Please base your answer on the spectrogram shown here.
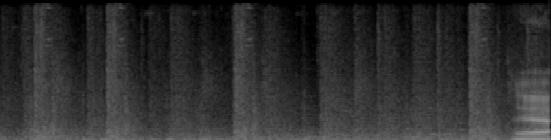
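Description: Repeated pistol shots in the Freeman Guerrilla Warfare video game ring out in a steady, loud barrage over constant game noise, with a sharper, louder burst at the end.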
